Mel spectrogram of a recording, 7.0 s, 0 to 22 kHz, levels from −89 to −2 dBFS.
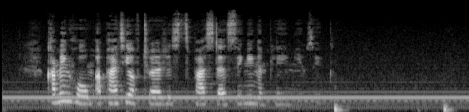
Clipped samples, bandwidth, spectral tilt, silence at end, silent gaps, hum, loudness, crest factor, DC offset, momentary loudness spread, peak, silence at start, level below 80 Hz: under 0.1%; 15.5 kHz; -2 dB/octave; 0 s; none; none; -22 LUFS; 22 dB; under 0.1%; 20 LU; -2 dBFS; 0.05 s; -44 dBFS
